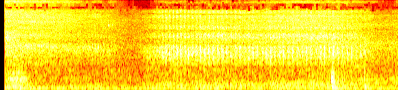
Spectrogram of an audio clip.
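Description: A walrus snores in deep, rumbling, rattling breaths that stay low and steady.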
